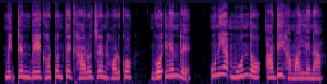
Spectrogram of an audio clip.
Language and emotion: Santali, sad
